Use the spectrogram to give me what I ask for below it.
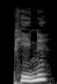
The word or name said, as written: pinde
